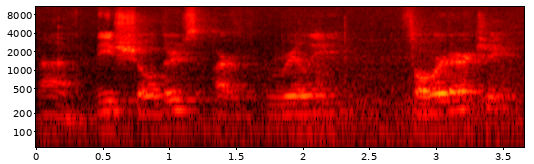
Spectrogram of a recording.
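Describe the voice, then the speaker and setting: A young man, a fashion design student, chatting casually in a vlog, rambling and trailing off into quiet asides. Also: lowish voice, little pitch movement, a little slow, distant mic, a little hiss or hum. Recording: roomy sound from off mic, faint ambience.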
